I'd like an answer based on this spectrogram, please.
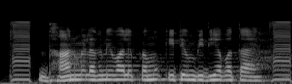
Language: Magahi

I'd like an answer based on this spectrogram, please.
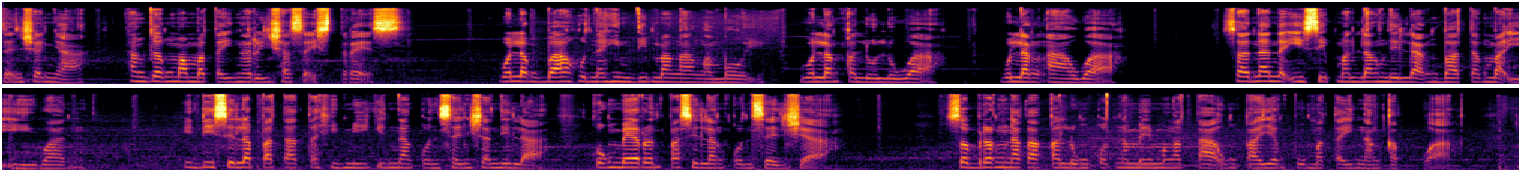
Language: Filipino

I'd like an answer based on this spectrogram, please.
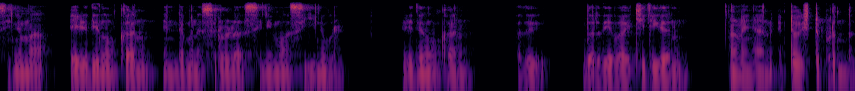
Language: Malayalam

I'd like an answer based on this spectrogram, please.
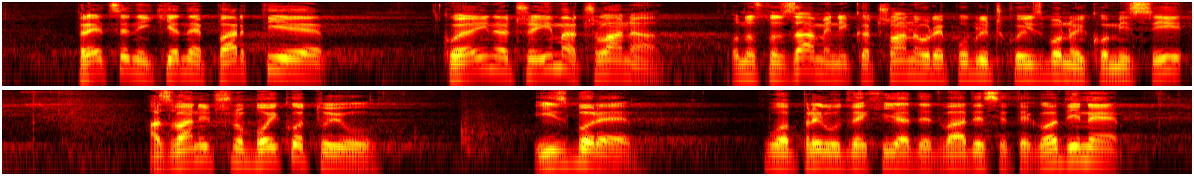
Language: Serbian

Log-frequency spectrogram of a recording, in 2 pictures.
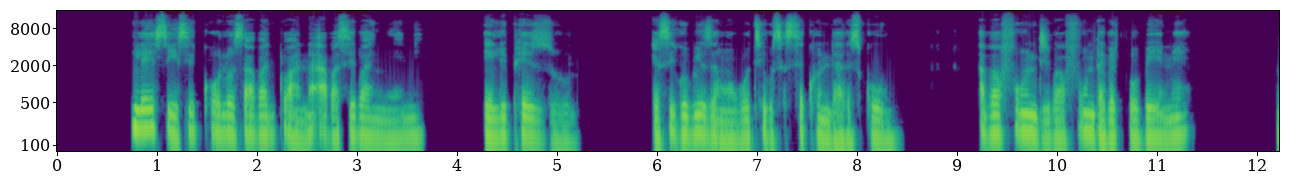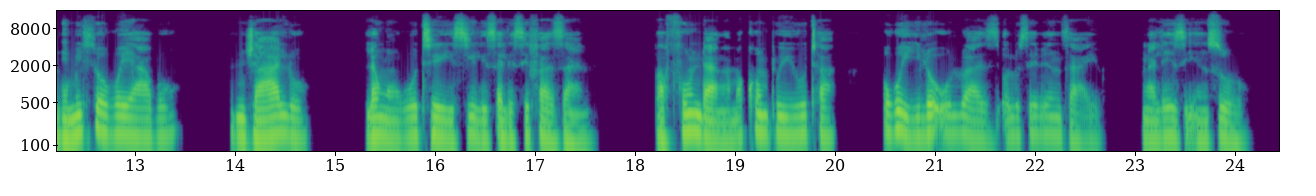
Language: North Ndebele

